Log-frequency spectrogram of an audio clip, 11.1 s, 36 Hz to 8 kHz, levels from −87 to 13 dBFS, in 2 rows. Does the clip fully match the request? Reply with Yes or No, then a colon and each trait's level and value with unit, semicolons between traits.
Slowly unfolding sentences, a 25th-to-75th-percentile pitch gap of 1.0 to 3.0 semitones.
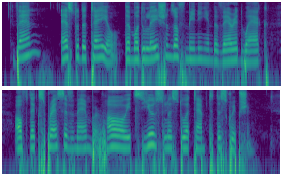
Yes: slow, 125 wpm; average, 2.7 semitones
